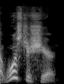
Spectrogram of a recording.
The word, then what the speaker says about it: Worcestershire: Is it always a Sheer? Like anything that is a... Yes. Okay. Yes. Yeah, Worcestershire. Sure. Yeah. Worcestershire. Yorkshire, Leicestershire, yeah. What about where the hobbits live?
